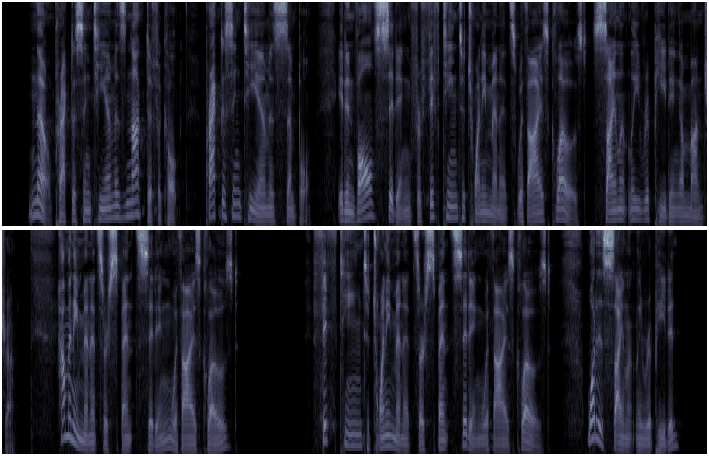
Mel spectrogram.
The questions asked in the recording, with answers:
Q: What is silently repeated?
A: A mantra is silently repeated.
